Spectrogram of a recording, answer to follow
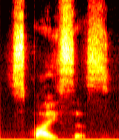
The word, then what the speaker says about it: spices: spice spice spices spices so though do not forget to always read the last syllable okay okay so it's spices okay and question number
